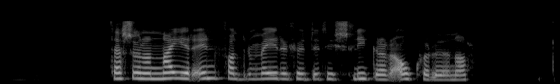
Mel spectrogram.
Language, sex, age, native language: Icelandic, male, 12, Icelandic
